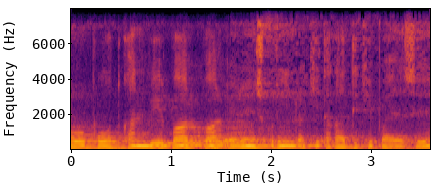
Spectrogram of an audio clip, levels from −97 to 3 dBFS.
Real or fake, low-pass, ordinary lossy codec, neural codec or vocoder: real; 7.2 kHz; Opus, 24 kbps; none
